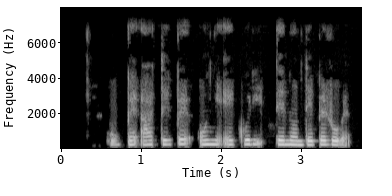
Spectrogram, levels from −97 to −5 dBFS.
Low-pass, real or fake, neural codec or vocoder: 7.2 kHz; real; none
